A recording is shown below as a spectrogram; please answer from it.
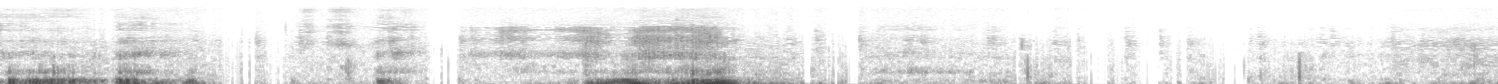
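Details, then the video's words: American Staffordshire Terrier asleep in a bed, snoring with low, rough, rumbling breaths; a few short bursts early on and one louder snort near the middle, then quieter breathing. "American Staffy Terrier! Funny Snoring Dog"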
